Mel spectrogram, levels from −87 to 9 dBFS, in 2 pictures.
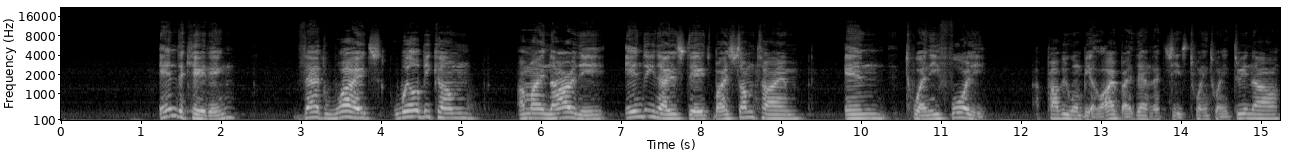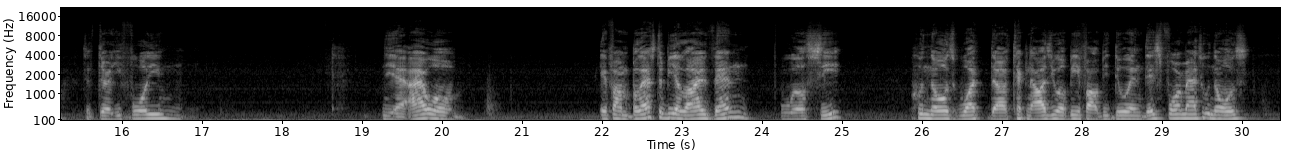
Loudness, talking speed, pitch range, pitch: -26 LUFS, 110 wpm, 120-150 Hz, 135 Hz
